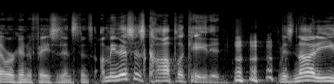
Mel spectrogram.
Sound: laughs

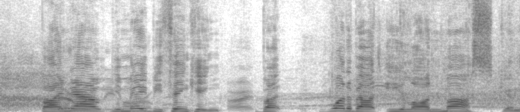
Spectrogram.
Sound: laughter

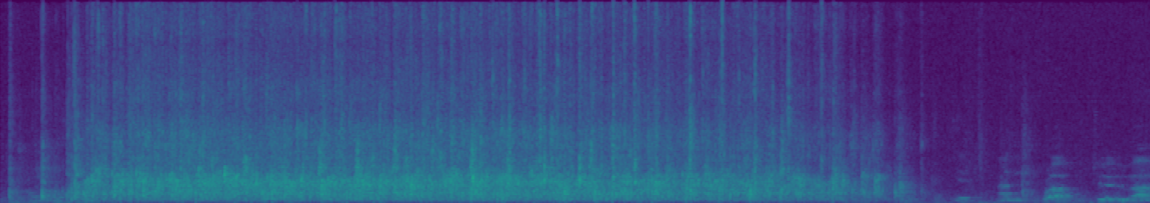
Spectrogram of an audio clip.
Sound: applause

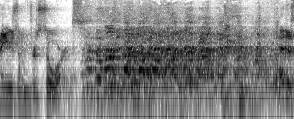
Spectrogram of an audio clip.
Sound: audience laughing

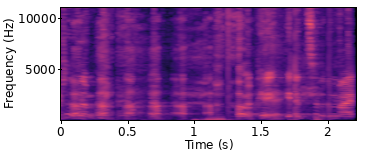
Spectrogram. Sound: laughs

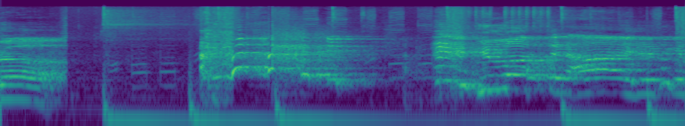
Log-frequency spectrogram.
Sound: laughs

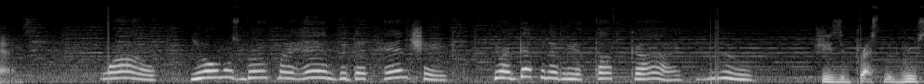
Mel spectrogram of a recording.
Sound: swoons

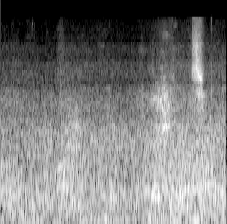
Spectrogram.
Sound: whispers

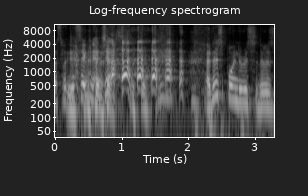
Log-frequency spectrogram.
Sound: laughter

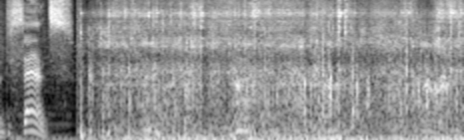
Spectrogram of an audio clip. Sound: bike clattering

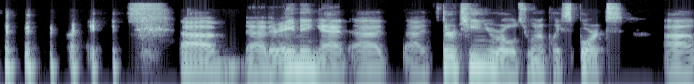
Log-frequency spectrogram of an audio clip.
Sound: laugh

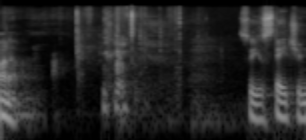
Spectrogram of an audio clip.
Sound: member chuckles

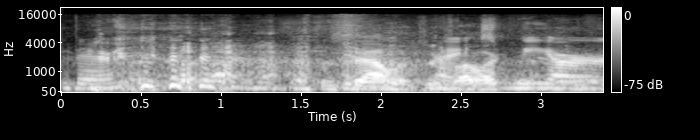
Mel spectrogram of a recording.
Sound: panelists laughing

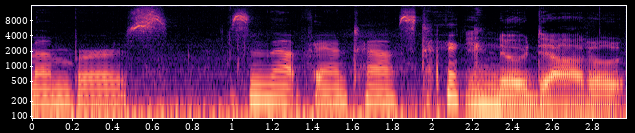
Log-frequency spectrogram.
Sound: laughter

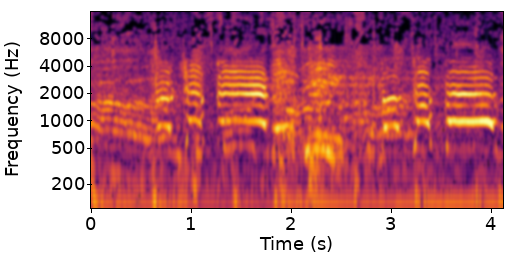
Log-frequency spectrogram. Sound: chanting

